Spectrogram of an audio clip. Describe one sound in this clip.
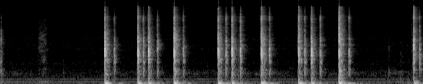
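A keyboard's large keys thump as they are pressed one at a time.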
